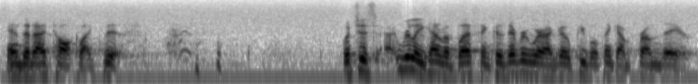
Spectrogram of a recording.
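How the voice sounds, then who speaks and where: A man's voice: mid-range voice, moderate pace, darkish tone. A man with a neutral American accent preaching a sermon as pastor, earnest with touches of self-deprecating humor. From United States. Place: church sanctuary. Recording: echoey sanctuary with faint hiss.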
